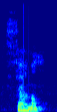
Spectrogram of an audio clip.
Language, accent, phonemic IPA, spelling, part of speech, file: English, Southern England, /ˈθɜːməl/, thermal, adjective / noun / verb, LL-Q1860 (eng)-thermal.wav
- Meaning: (adjective) 1. Pertaining to heat or temperature 2. Providing efficient insulation so as to keep the body warm 3. Caused or brought about by heat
